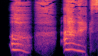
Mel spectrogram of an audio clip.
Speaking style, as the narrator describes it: She gasped, and she broke away for a breath while fine tremors shook her frame

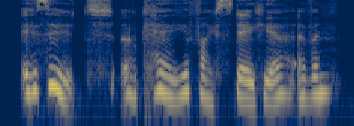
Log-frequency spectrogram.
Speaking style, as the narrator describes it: She asked in a timid tone

